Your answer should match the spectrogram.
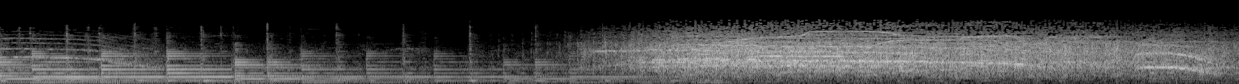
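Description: Closing notes of live music ring out, then a large concert audience at the Opry in the Ryman Auditorium bursts into loud, sustained applause and cheering, with whistles and whoops rising above the clapping until the end.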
